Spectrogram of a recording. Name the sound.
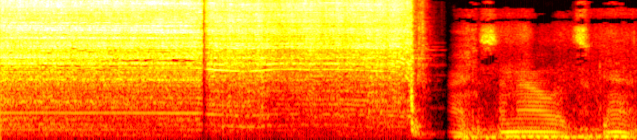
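sawing wood for an RC car ramp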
